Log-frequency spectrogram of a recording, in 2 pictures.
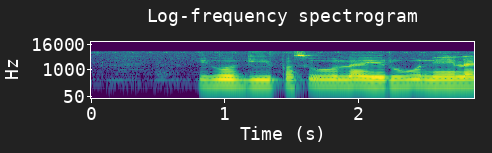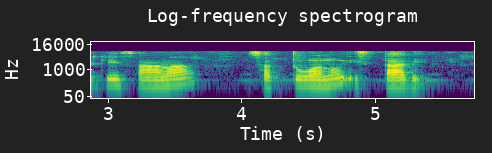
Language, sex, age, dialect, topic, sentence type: Telugu, male, 36-40, Telangana, agriculture, statement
